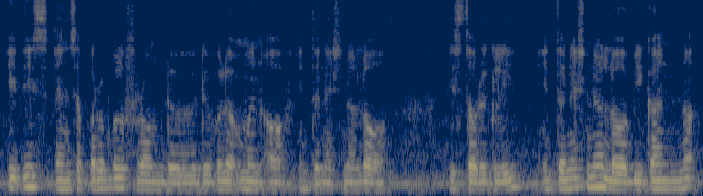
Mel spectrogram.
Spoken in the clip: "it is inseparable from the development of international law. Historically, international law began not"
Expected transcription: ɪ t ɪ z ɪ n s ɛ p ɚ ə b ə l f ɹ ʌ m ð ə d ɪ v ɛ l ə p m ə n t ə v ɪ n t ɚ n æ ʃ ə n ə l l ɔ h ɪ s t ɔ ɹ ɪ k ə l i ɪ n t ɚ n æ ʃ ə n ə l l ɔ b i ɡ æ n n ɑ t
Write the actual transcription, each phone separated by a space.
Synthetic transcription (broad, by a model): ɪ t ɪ s ɪ n s ɛ p ɚ ə b ə l f ɹ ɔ m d ə d ɪ v ɛ l ə p m ə n t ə f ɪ n t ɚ n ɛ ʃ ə n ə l l ɔ h ɪ s t ɔ ɹ ɪ k ə l i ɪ n t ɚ n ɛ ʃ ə n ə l l ɔ b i ɡ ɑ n n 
